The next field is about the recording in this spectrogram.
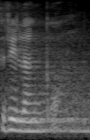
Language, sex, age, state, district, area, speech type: Maithili, female, 60+, Bihar, Purnia, rural, spontaneous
